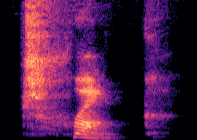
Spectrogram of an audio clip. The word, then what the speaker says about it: trunk: And number 6, trunk. Trunk. So this pronunciation is as if it were a CH. La pronunciación de esa palabra es si fuera una CH.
